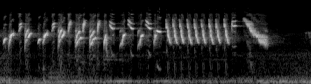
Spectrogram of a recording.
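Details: European goldfinch caught in the wild in 2018, singing its own countryside song: a quick run of varied twittering notes leading into an even buzzy rattle, ending on a drawn-out descending slurred note.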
